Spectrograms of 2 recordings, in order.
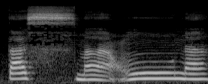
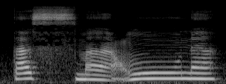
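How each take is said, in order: No difference in how they are said.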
